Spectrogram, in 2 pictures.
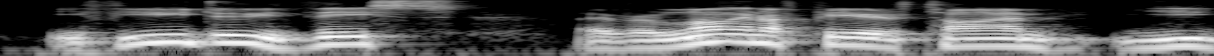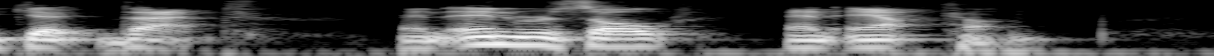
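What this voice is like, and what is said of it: Raised, louder passionate voice. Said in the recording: “I'm raising my voice a little bit because it's something I'm really passionate about”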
